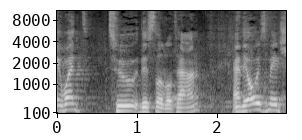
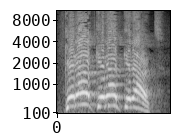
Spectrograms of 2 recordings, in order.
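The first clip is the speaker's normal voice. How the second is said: loud, high yelled order; soldier yelling; 10 semitones higher, 4 dB louder than usual. Retold or imitated. Soldiers storming the house, yelling at the family. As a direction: drive them out with a yell.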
